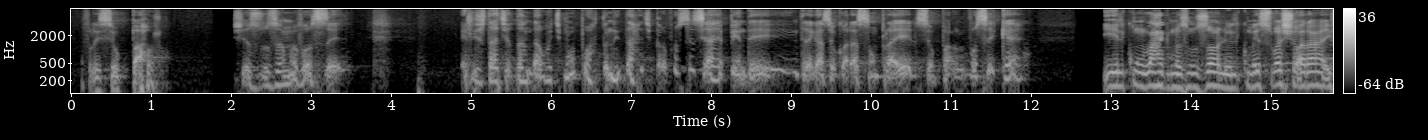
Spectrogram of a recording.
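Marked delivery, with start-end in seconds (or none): 0.3-11.8 whispered, soft, feeble, trembling weak voice. A man recalls what he said to another man while both were dying, re-enacting a trembling, weak voice. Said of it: "eu falei com uma voz trêmula e fraca".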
